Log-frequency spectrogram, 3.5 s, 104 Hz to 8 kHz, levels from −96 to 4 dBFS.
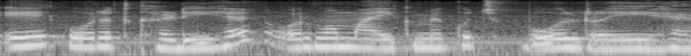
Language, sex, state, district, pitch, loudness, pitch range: Hindi, female, Haryana, Rohtak, 195 Hz, -15 LUFS, 180-215 Hz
